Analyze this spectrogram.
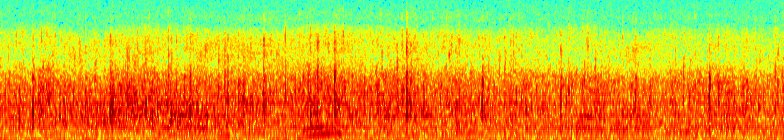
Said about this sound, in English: Why don't we give a little clap offering and thank him?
